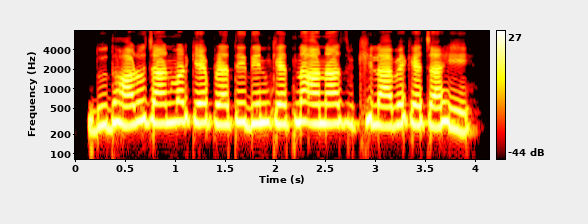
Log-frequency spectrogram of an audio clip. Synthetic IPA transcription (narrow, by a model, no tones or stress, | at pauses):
d̪ud̪ʱaːɾud͡ʒaːnʋəɾkepɾət̪id̪ɪnket̪naanaːzkʰɪlaːbeket͡ʃaːɦie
